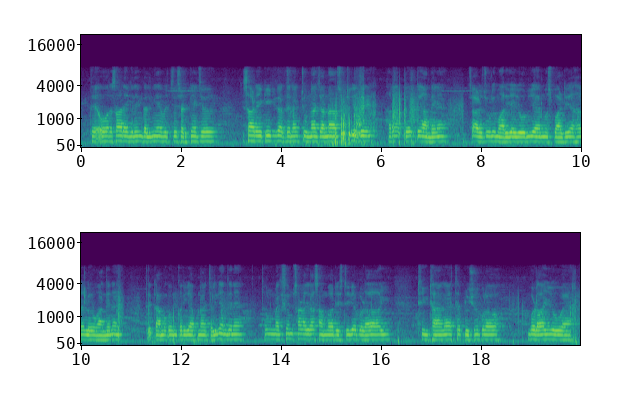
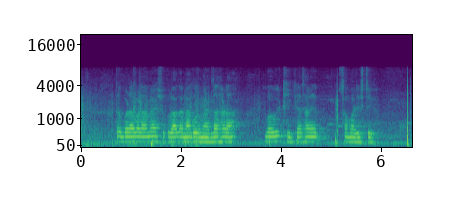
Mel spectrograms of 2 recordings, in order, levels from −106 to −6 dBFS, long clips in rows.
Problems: constant background noise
